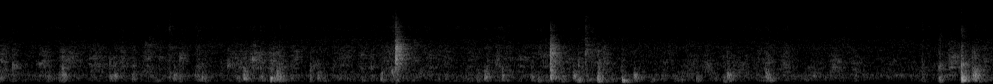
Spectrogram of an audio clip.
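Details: Gracie and Bentley, two dogs at play, making scattered short growly grunts and huffs with panting breaths, and a few sharper broadband bursts near the middle and end.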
